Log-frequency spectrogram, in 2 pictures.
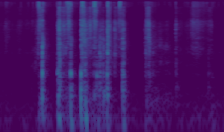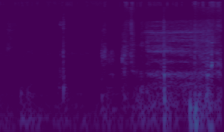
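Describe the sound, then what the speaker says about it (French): Tarot cards being shuffled close up, a quick burst of crisp riffling flutters and taps at the start, then softer scattered card slides and rustles, quiet and without talk. "je vais tirer d'autres cartes"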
